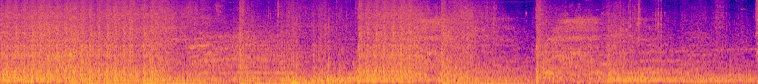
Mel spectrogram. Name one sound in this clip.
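A monster growls and snarls.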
